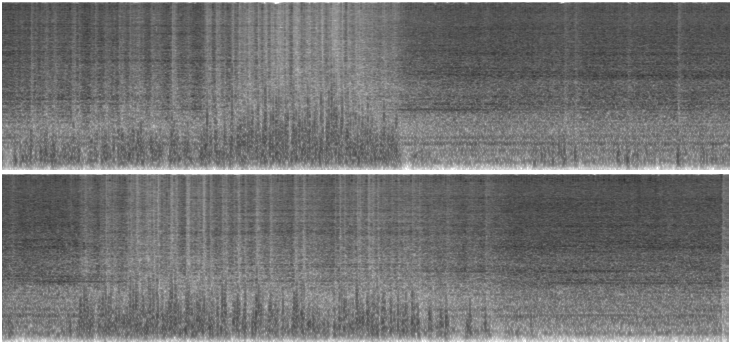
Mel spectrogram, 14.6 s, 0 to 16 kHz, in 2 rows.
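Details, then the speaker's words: BMW E46 with M54 engine, hot idle after driving home: faint steady whirring spin from worn AC belt tensioner and idler pulley bearings, louder when cold in the morning; pulleys being replaced. "when I start my car up you can hear a very distinctive worring spinning noise it's the bearings from those tensioners and pulley they're going out"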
